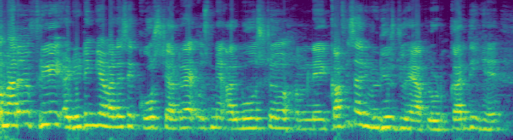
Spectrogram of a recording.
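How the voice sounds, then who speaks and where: High-pitched Pakistani male tutorial host. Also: background noise. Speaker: host of a tech tutorial channel. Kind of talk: scripted-style phone app tutorial narration.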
